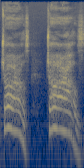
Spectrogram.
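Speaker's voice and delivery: very high, shouted yell. Retelling a scene where a machine gun is coming up to him, imitating Dennis Hopper yelling. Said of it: "Dennis Hopper's yelling".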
